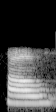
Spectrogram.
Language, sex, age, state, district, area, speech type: Odia, female, 60+, Odisha, Kandhamal, rural, conversation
